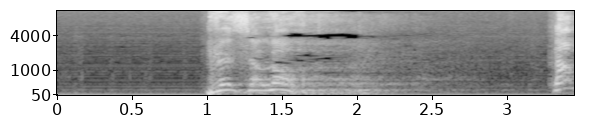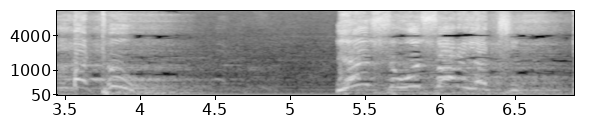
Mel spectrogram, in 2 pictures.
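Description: A man preaches forcefully into a microphone, his voice ringing through an echoing hall.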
